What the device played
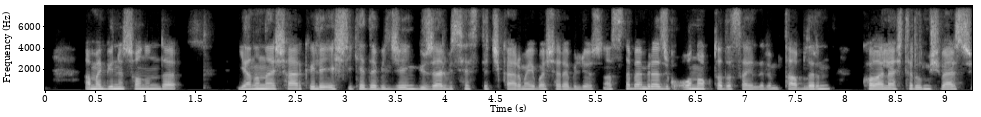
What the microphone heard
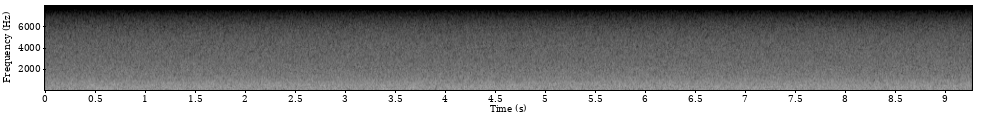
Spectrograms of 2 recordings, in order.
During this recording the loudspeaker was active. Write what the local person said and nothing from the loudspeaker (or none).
none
